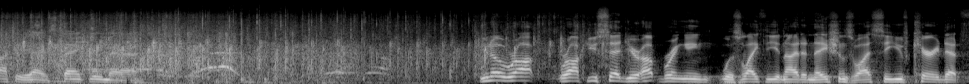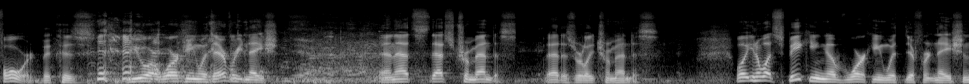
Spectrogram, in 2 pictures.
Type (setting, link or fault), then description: setting, busy venue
